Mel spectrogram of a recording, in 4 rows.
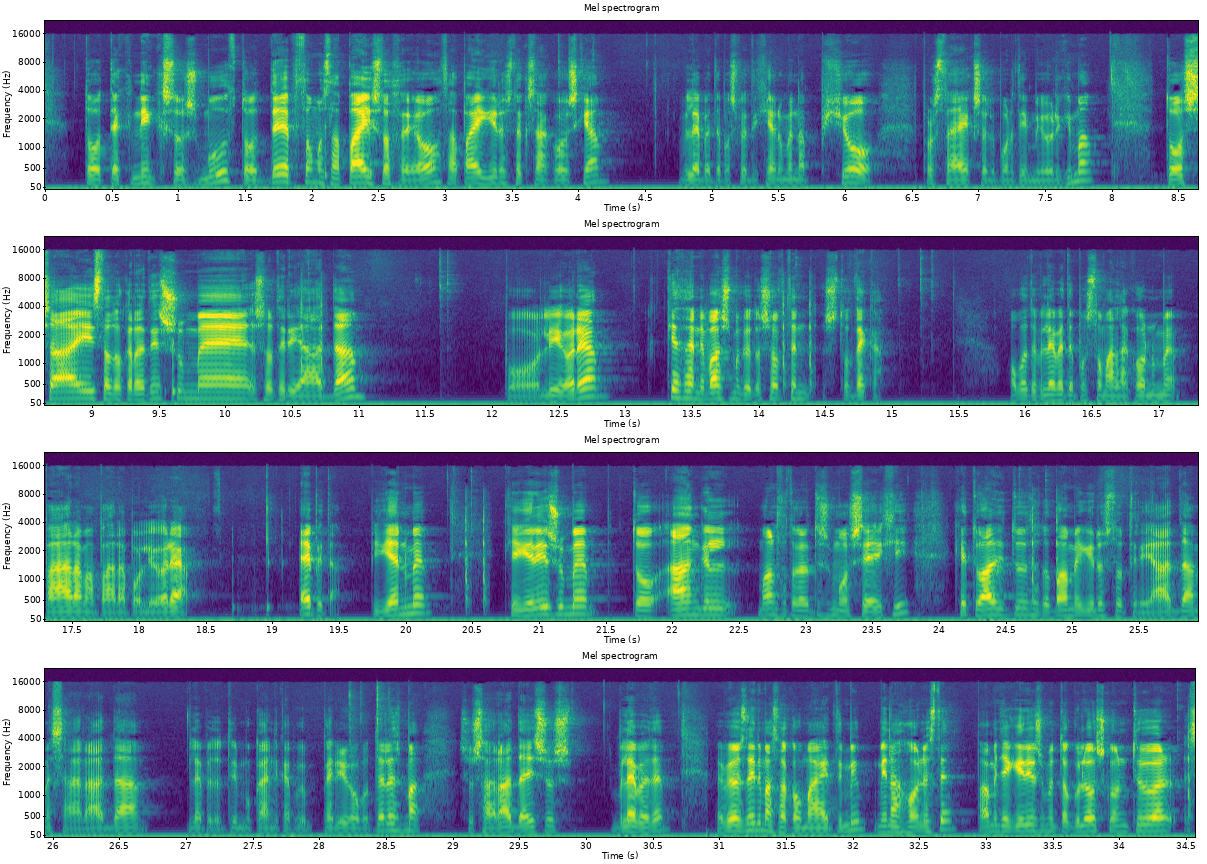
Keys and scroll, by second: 3.4-4.3 typing, 11.1-12.1 typing, 14.7-15.6 typing, 25.4-26.2 typing, 28.2 BackSpace, 29.1 4, 29.7 0.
